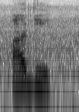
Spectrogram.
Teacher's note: vokal I tinggi atas depan tak bundar pada kata padi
